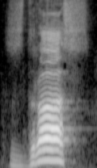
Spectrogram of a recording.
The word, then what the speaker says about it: Здравствуйте: The greeting in Russian is Здравствуйте. I will try to explain you in English and Hindi. Здравствуйте. This is the first syllable. Твуйце. Твуйце. Здравствуйте. Three syllables.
